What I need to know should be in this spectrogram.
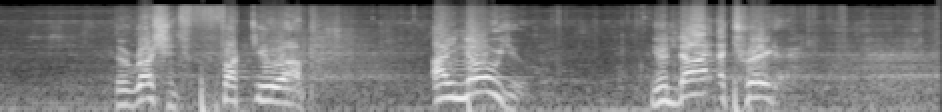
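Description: A man speaks urgently in a low, pleading voice, close by.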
